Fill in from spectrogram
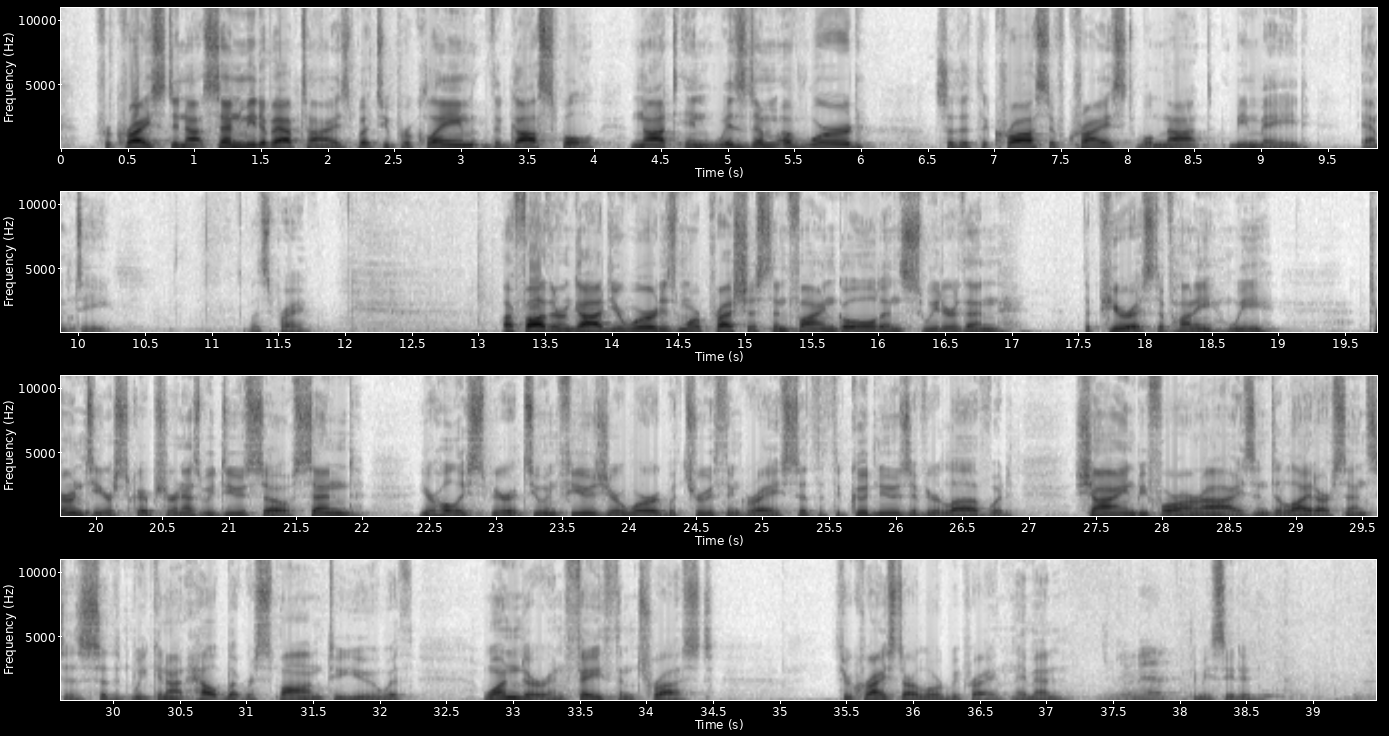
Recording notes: Recorded on Sunday, January 21st, 2024, at the weekly worship gathering of Cross & Crown Church.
